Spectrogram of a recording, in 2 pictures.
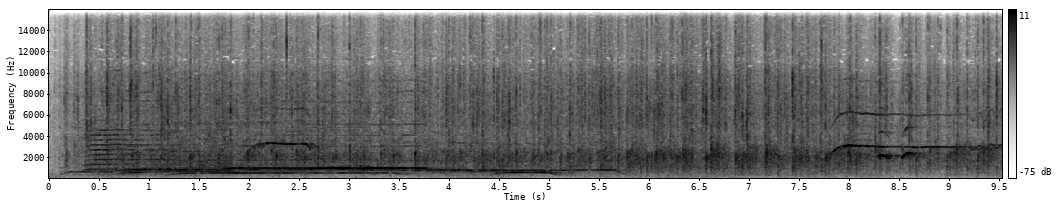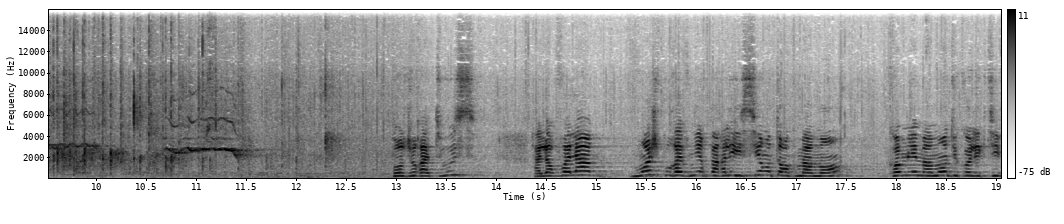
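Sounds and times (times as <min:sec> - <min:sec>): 
large crowd applauding to welcome a speaker: 0:00.0 - 0:12.8
whistles and cheers: 0:00.1 - 0:05.9, 0:07.7 - 0:11.6
speech: 0:13.0 - 0:13.7, 0:14.4 - 0:19.0.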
